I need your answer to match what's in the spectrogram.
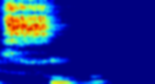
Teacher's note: तो यहाँ पर अगर आप देखें सुब, तो बा ब्लू कलर पे है, तो बा के ऊपर हम कलकला करेंगे और यहाँ पर वीक कलकला होगा।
